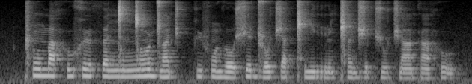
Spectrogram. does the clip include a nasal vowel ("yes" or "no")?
yes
